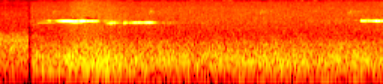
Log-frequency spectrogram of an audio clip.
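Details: Black-capped Chickadee on a winter nature walk in Canada, giving clear whistles: a high pure note, then a slightly lower one, and a high note again near the end, over a steady outdoor hiss. Male chickadees call their mates this way.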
